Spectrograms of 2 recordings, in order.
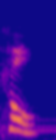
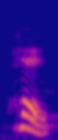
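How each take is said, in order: First: The consonant is a harsh throaty sound. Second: The consonant is a very soft breathy h. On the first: This is the standard pronunciation. "we don't pronounce he" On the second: This is the southern pronunciation. "we say he. That is a very soft aspirate H"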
